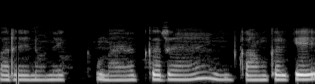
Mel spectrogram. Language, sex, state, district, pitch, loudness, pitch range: Hindi, female, Bihar, Araria, 220 Hz, -20 LUFS, 215-225 Hz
